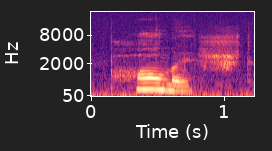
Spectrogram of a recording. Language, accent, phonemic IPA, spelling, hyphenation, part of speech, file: English, US, /ˈpɑlɪʃt/, polished, pol‧ished, adjective / verb, En-us-polished.ogg
- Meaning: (adjective) 1. Made smooth or shiny by polishing 2. Refined, elegant; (verb) simple past and past participle of polish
